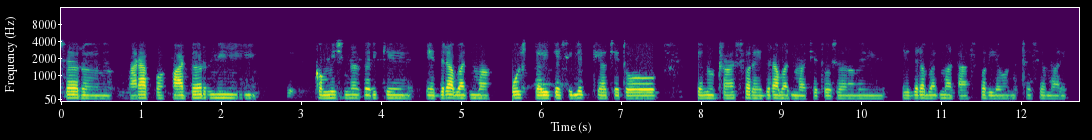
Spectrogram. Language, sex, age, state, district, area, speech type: Gujarati, male, 18-30, Gujarat, Ahmedabad, rural, conversation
